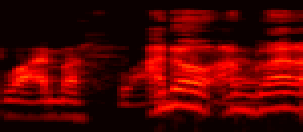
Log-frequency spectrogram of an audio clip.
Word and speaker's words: Lima: Hey, when I was talking about Lima, Ohio, was I pronouncing that wrong? It's It's Lima, Steve.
